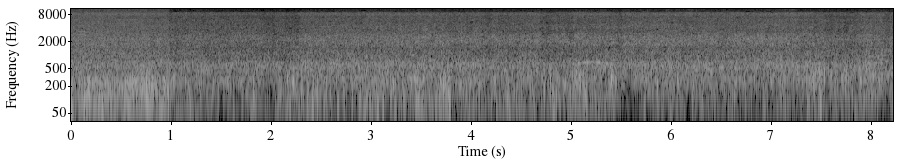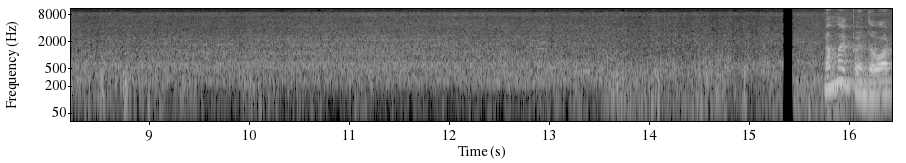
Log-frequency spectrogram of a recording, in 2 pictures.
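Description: A waterfall roars steadily in the distance.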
